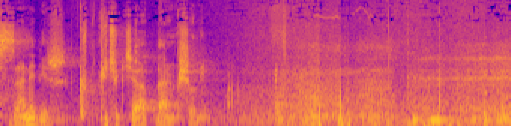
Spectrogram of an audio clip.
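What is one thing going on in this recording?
A man speaks calmly into a microphone in a hall with some echo.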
